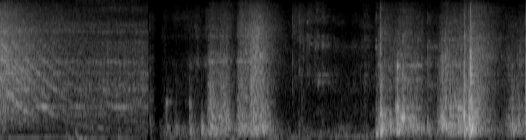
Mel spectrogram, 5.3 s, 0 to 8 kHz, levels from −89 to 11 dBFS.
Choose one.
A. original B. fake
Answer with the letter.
A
